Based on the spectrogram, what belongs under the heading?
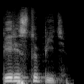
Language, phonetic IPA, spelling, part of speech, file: Russian, [pʲɪrʲɪstʊˈpʲitʲ], переступить, verb, Ru-переступить.ogg
- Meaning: 1. to step over, to overstep, to step 2. to transgress, to break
